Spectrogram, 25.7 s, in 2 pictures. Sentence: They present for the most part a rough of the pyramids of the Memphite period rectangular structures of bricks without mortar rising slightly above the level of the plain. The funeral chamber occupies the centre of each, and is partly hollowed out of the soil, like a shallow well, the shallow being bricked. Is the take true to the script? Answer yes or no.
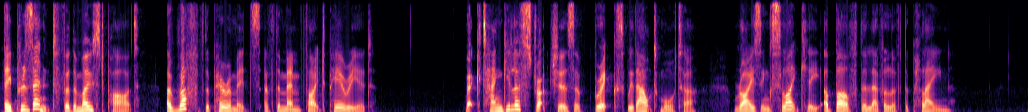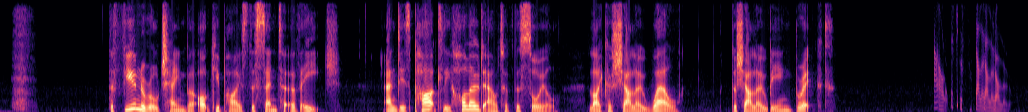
yes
